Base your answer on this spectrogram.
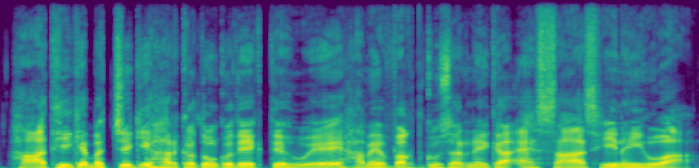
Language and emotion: Urdu, happy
